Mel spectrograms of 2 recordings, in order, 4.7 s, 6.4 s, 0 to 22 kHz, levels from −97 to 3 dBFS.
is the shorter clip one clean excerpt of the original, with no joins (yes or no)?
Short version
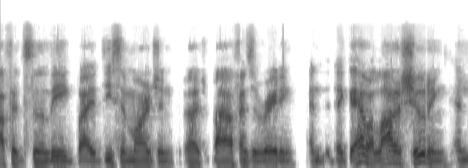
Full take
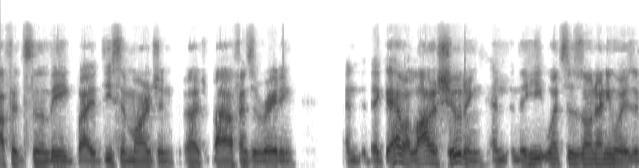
no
